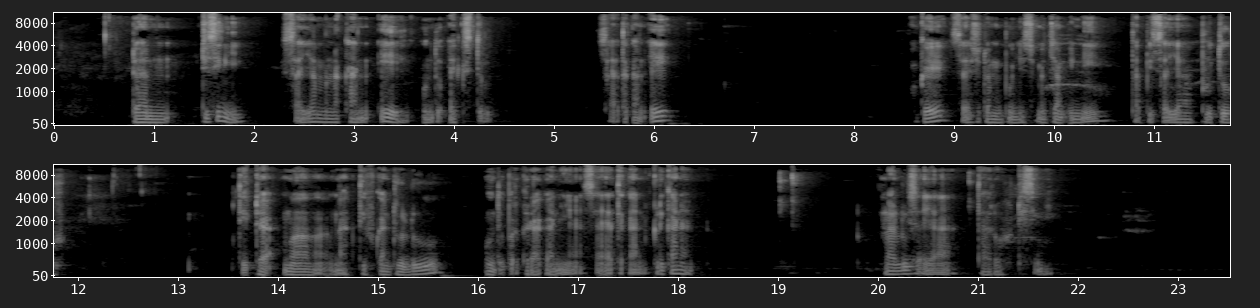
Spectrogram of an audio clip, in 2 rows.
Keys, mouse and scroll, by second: 21.0 click.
